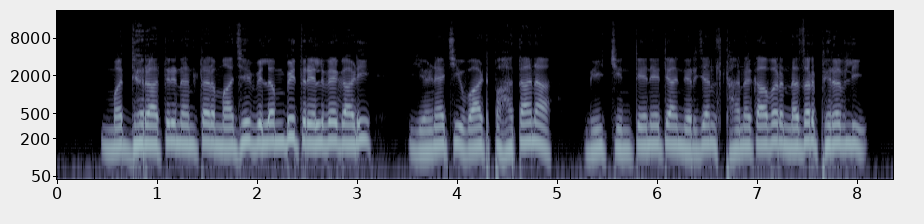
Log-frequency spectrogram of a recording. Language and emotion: Marathi, fearful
